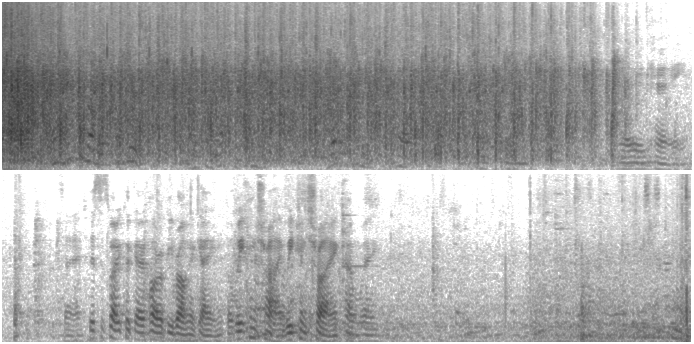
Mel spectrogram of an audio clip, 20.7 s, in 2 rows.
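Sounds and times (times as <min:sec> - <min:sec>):
audience applause: 0:00.0 - 0:09.6
speech: 0:12.1 - 0:16.1.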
